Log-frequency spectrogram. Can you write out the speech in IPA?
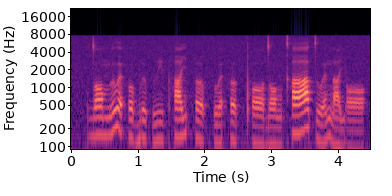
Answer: d ɔː˧ m l u˥˨ ə̯ h o˧˩ b ɯː˧˩ p̚ ʋ i˩ pʰ a˧˥ j h ɤː˧˩ p̚ ʔ u˩˧ ə̯ h ɤː˧˩ k̚ pʰ ɔː˩ d ɔː˩ ŋ kʰ aː˧˥ t̪ u˩˧ ə̯ n a˩ j ɔː˩

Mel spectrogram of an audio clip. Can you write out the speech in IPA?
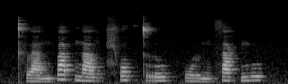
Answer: kʰ l a˩˦ n p a˥˩ p̚ n a˧ w t͡ɕʰ o˦˥ k̚ t r uː˦˥ p̚ k w ɯː˨˩ ŋ s a˥˩ k̚ m u˥˩ k̚

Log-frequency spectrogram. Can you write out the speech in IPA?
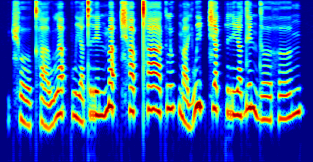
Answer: t͡ɕʰ oː˨˩ kʰ aː˩˦ w l a˦˥ ʔ k w i˨˩ a̯ t r e˧ n m a˥˩ ʔ t͡ɕʰ a˥˩ p̚ tʰ aː˥˩ k l u˦˥ k̚ m a˨˩ j w i˥˩ ʔ t͡ɕ a˦˥ k̚ p r i˧ a̯ d e˥˩ n d ɤː˧ h ɤː˦˥ ŋ

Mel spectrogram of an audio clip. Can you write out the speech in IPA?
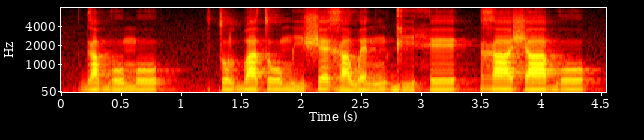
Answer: ɡ a˧ b oː˧ m o˧ | t o˧ l b a˦ t oː˧ m i˨ ʃ ɛ˦ ɣ a˨ w ɛ˨ n ŋ ə˦˨ ɡ iː˨ h eː˦ | ɣ aː˦ ʃ aː˦ b o˦

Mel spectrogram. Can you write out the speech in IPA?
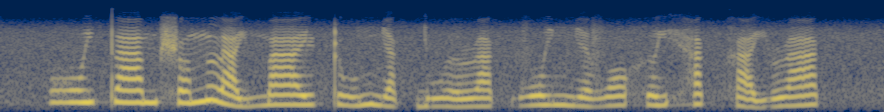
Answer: ɣ o˧ j t̪ aː˧ m ʂ ɔ˧˥ n l a˨˩˨ j m aː˧ j ʈ u˨˩˦ ɲ a˨˩ k̚ j u˨˩ ə̯ ɹ a˨˩ k̚ v o˧ j ɲ ɛ˨˩ v ɔ˧ x ə˧ j h a˦˥ k̚ x a˨˩˨ j ɹ a˦˥ k̚

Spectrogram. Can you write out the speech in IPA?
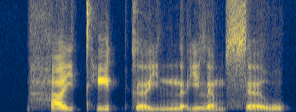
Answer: h a˧ j t̪ʰ i˦˥ t̚ k ə˨˩ j n ə̰˧˥ j l ə̰˧˨ m s ə˧˩˨ w

